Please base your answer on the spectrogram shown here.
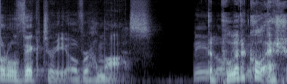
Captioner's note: through translator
